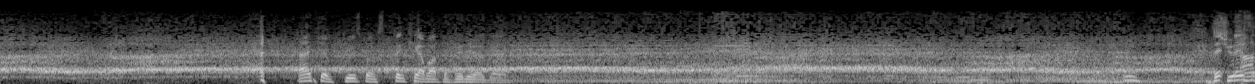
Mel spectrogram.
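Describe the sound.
A huge stadium crowd sings together in a dense, sustained roar of voices that holds steady throughout, with a person speaking over it partway through.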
